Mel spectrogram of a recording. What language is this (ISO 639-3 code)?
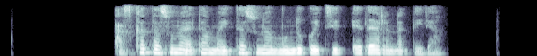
eus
